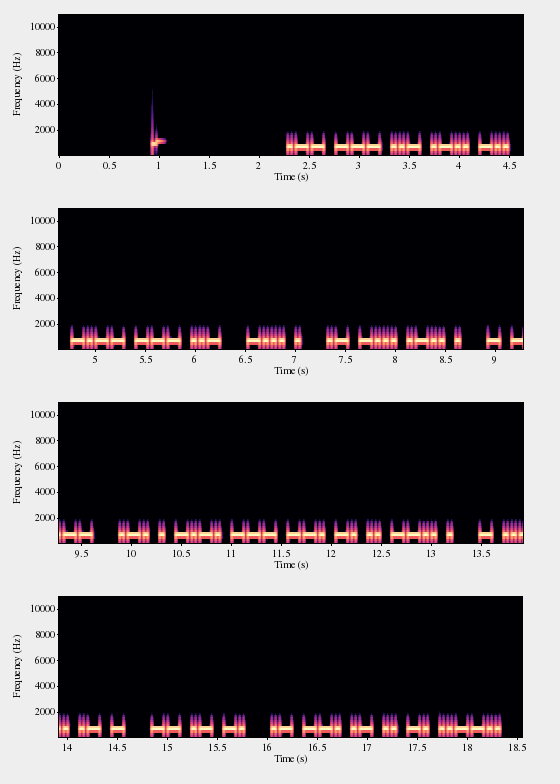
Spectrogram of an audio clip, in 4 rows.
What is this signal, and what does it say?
Morse code, heard as a keyed tone, about 30 wpm, 700 Hz. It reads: WOULD YOU BE ABLE TO RECOGNIZE THAT MAN AGAIN?
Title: Sentences from Top 1400 Words 30wpm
